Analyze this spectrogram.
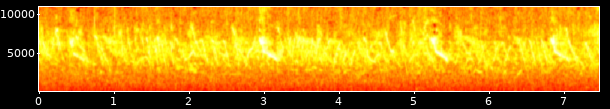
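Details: High, sibilant white-eye song aimed at stimulating a bird after moult: a dense chatter of quick chirps continues throughout, with occasional louder sharp whistles standing above the stream.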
